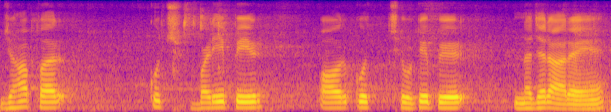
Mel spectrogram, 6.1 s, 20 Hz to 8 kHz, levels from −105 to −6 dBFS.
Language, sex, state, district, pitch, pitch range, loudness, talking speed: Hindi, male, Uttar Pradesh, Lalitpur, 145 Hz, 140-155 Hz, -16 LUFS, 125 wpm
